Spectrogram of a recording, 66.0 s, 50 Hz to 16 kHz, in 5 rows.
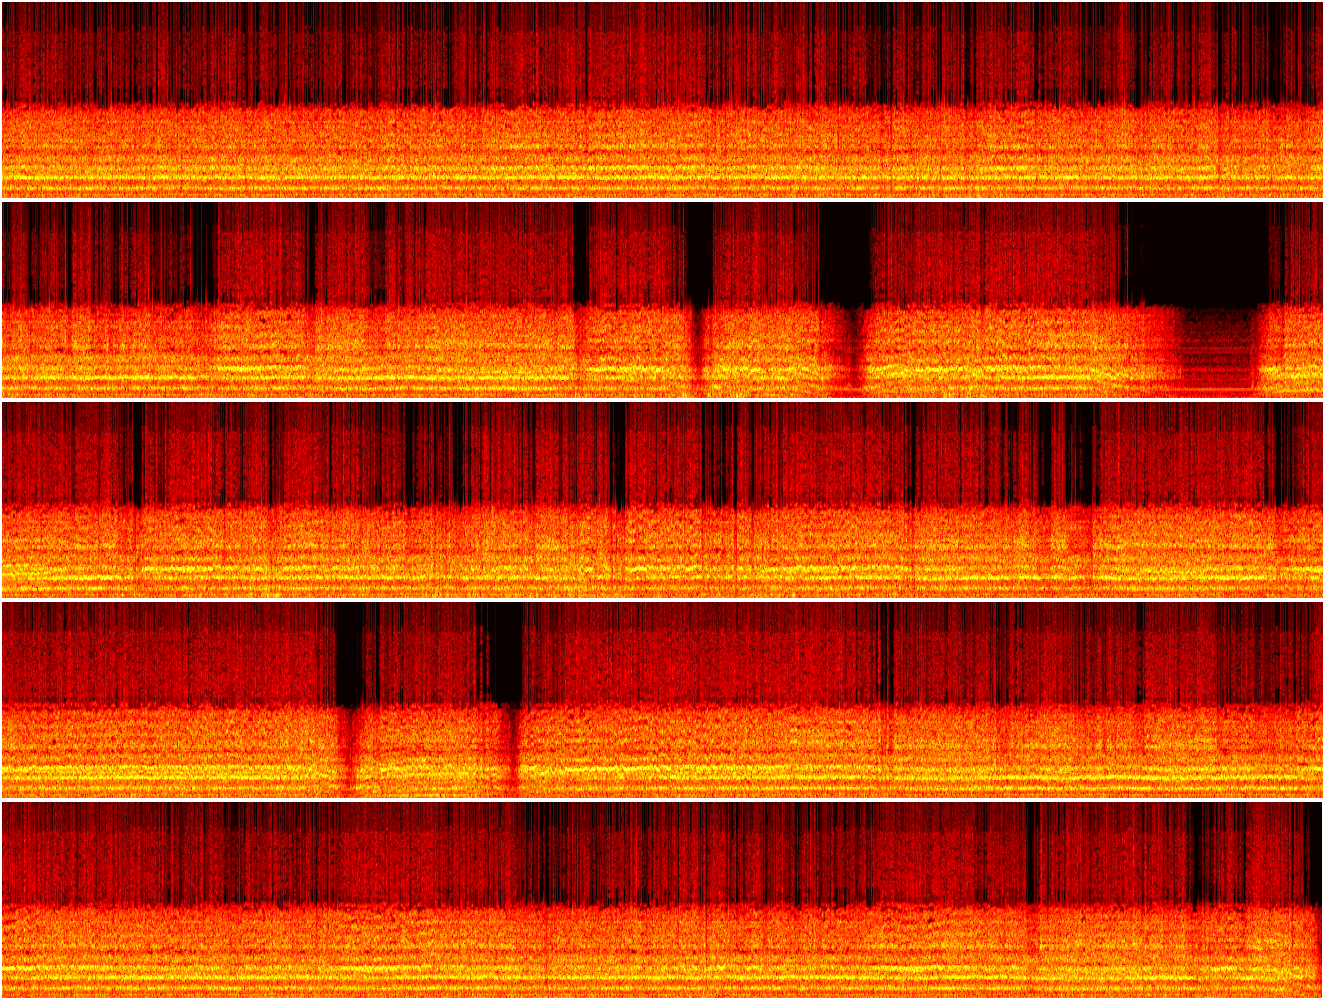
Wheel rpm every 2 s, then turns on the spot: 230, 230, 230, 230, 240, 230, 230, 230, 220, 210, 110, 170, 50, 170, 220, 240, 220, 220, 230, 220, 210, 160, 140, 210, 220, 220, 230, 230, 230, 230, 230, 220, 200.
42-44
